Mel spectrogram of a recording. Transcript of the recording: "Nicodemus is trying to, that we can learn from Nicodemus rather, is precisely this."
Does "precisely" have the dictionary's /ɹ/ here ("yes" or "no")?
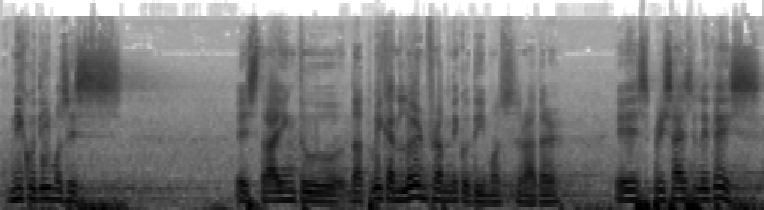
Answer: yes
